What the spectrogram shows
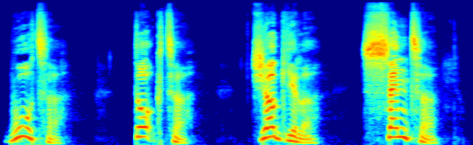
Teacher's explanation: So obviously today's lesson is taught in a British RP accent, and that's really important to note because this part really relates to British RP. Commonly words that end in ER, AR, OR, or RE, that end sound end in a schwa.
